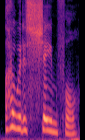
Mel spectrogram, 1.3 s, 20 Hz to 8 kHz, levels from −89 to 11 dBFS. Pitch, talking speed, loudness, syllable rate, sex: 225 Hz, 190 wpm, -16 LUFS, 5.8 syllables/s, female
